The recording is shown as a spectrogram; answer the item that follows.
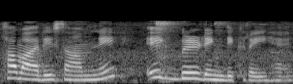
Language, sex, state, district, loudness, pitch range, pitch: Hindi, male, Madhya Pradesh, Katni, -15 LUFS, 200-280 Hz, 225 Hz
